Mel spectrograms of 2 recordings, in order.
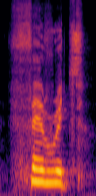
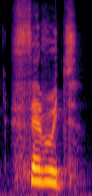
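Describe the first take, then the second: Both takes have the same delivery.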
